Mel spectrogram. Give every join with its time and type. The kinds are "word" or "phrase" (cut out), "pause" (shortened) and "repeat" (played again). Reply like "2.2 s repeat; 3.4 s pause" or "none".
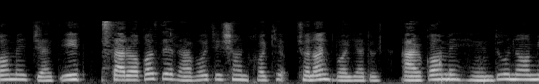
1.0 s word; 2.5 s word; 2.9 s word; 3.3 s word; 3.8 s word

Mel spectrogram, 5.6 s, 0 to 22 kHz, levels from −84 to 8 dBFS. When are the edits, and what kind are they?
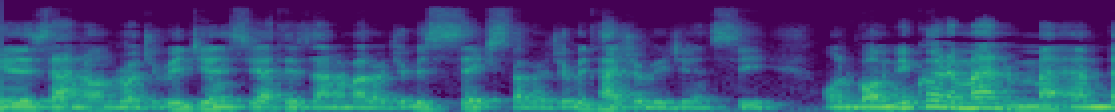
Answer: none

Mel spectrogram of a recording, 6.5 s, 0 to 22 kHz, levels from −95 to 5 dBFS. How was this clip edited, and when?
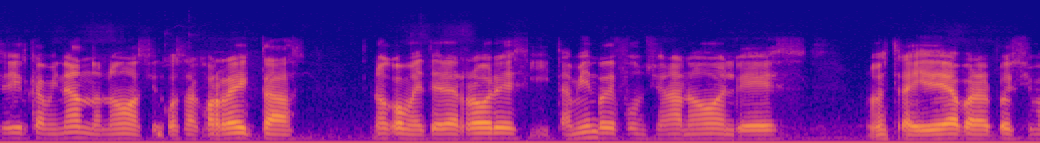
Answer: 1.0 s word; 3.3 s word; 3.7 s word; 4.3 s word; 4.6 s word

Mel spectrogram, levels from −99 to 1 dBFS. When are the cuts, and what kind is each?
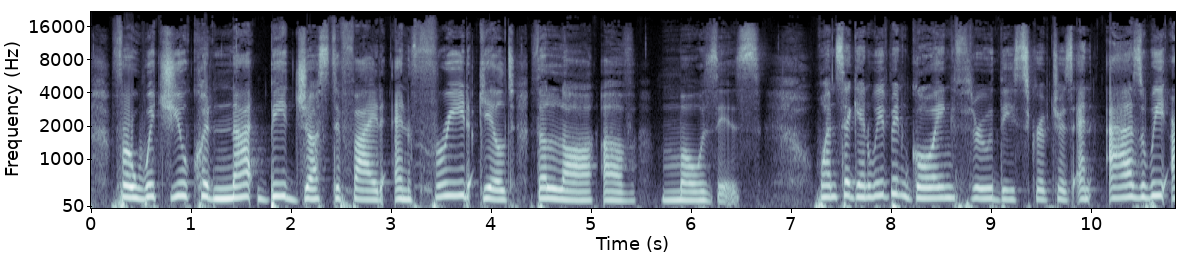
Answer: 3.9 s word; 4.4 s word; 5.1 s pause; 8.0 s word

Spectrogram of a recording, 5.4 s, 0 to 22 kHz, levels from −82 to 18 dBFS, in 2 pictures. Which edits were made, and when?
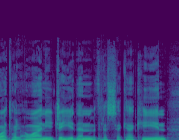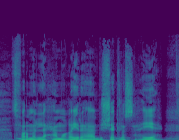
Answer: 2.9 s word

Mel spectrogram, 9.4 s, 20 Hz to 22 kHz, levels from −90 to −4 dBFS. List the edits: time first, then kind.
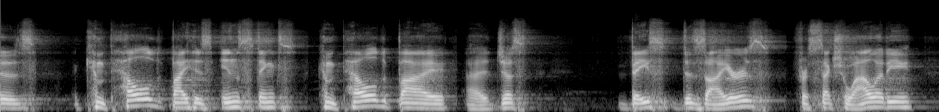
3.1 s pause; 4.6 s pause; 7.9 s pause

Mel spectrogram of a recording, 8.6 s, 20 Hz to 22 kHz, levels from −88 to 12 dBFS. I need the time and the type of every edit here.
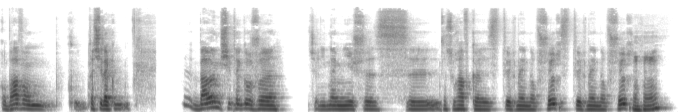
2.9 s phrase; 3.9 s phrase; 5.5 s word; 7.0 s repeat

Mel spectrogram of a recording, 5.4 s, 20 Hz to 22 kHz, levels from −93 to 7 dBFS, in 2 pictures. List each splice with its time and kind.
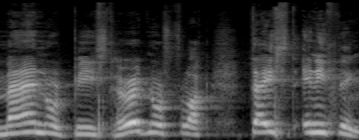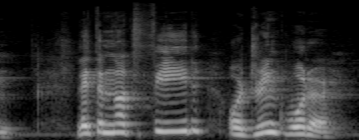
none

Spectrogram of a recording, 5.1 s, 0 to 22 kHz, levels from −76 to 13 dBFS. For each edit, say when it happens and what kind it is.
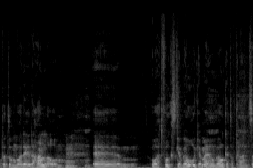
none

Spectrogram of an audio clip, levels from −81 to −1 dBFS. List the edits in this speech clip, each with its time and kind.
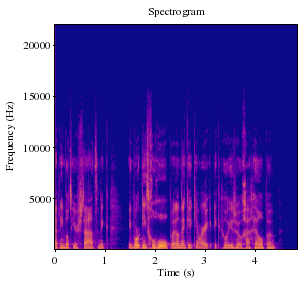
none

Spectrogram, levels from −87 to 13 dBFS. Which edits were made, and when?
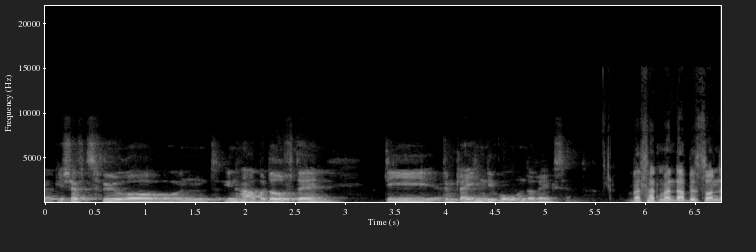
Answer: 2.2 s word; 4.0 s word

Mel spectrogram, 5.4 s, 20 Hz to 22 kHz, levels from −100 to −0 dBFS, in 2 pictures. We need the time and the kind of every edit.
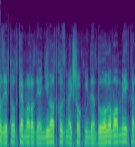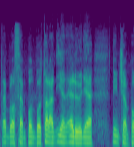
1.4 s word

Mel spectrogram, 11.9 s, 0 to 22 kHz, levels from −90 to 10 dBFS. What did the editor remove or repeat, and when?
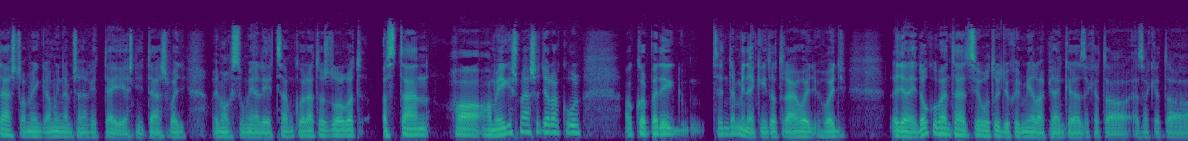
3.8 s pause; 7.0 s pause

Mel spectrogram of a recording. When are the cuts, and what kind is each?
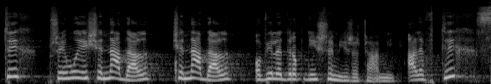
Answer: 1.7 s repeat; 4.0 s pause

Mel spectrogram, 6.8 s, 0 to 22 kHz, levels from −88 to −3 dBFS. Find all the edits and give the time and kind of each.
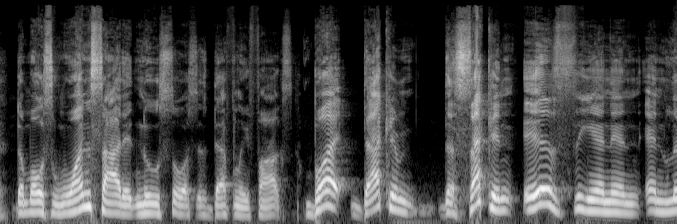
3.0 s pause

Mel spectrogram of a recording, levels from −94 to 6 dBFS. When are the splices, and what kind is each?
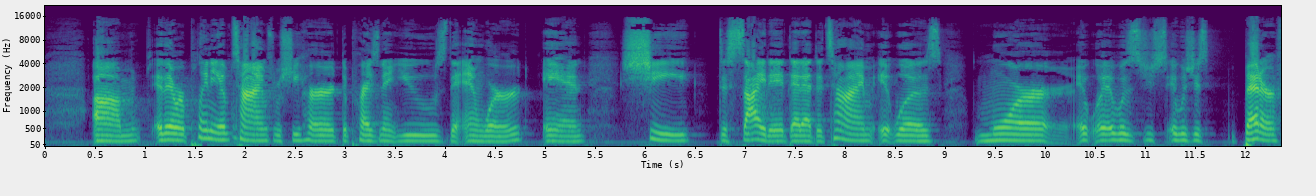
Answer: none

